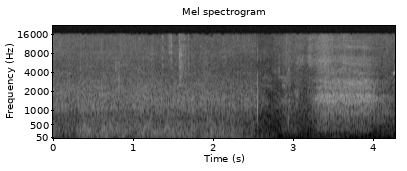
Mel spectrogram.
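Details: Steady wind rumble and broadband noise, with a brief knock near the middle and a hissing swell toward the end; no animal voice stands out.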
